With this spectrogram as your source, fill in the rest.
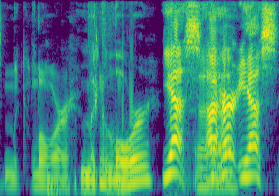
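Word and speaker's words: McLure: We talked We talked about a We talked about a hotel in Wheeling called the We We were pronouncing it as Mccor. It's Mclo.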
